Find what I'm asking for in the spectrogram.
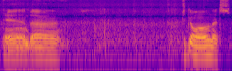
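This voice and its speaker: A man in his sixties, rambling slowly through old papers, halting with many fillers. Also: on the low side, steady tone, darkish tone, a little hiss or hum, poor audio. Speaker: vlogger.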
